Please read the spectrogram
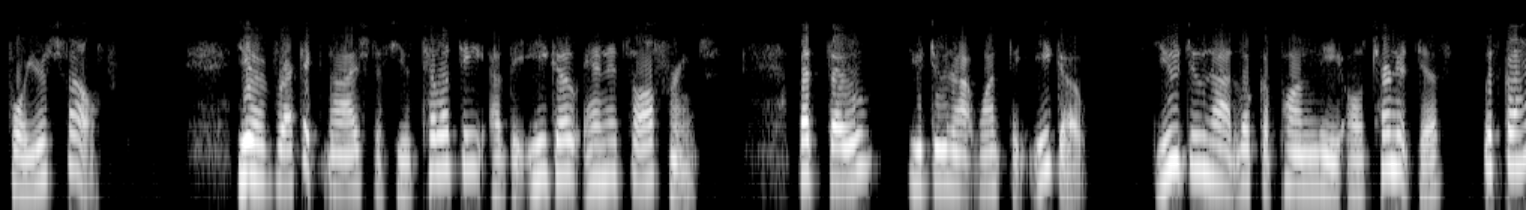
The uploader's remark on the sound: ACIM Daily Conference Call.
